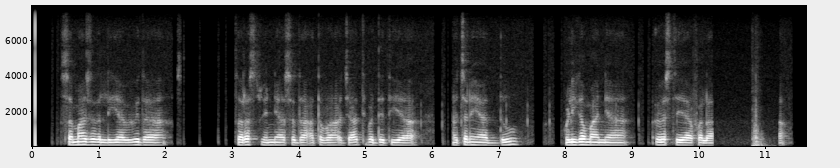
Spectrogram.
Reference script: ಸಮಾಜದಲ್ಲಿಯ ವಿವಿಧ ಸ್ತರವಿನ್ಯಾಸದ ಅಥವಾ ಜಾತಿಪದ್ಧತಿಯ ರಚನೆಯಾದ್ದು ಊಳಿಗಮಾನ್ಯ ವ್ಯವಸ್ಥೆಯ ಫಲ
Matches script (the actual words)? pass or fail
pass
